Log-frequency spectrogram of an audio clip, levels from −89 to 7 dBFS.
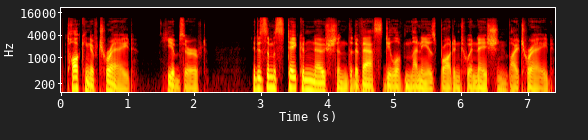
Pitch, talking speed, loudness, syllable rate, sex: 90 Hz, 185 wpm, -21 LUFS, 5.5 syllables/s, male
